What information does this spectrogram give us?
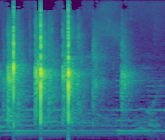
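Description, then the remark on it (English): A standing audience claps in unison to worship the Lord: three sharp, loud hand claps in quick, steady rhythm over a sustained low droning tone, which lingers after the claps stop. “Yeah, worship the Lord with a hand clap right now.”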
